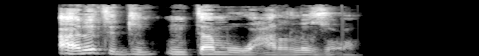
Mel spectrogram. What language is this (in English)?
Dagbani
